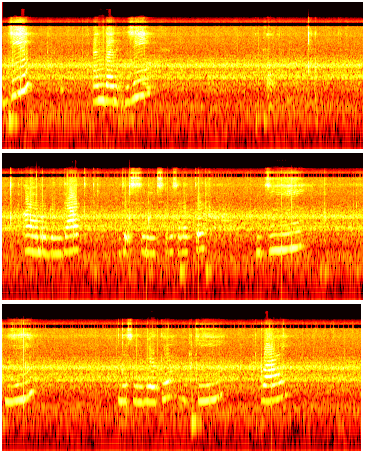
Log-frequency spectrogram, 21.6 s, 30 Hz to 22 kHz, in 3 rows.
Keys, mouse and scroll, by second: 0.1 g, 5.5 scroll down 4, 6.1 middle click, 6.1 scroll down 2, 6.7-7.3 scroll down 4, 7.3 middle click, 7.9-8.3 scroll down 2, 9.0 click, 9.8 middle click, 10.2 scroll down 1, 11.5 KP_0, 13.6 g, 18.2 g.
